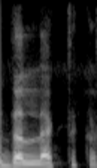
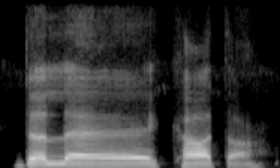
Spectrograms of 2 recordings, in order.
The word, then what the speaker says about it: Delicata: Did I even say it correctly? Delicata squash. Now it sounds like delicate and something.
